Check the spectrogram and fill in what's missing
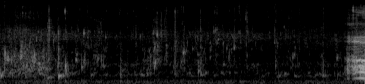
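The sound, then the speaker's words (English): Water trickles and splashes softly, with scattered small drips and sloshes as hands move through it while washing up at a campsite, ending in a brief louder splash. “Before we get a fire going, let's go over to the water and wash up.”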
